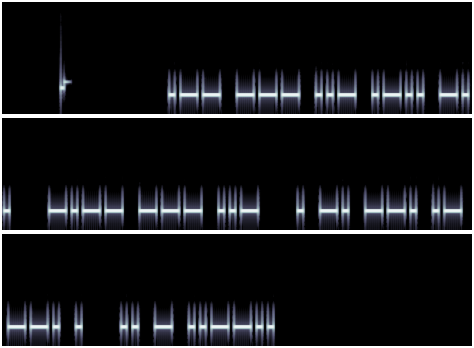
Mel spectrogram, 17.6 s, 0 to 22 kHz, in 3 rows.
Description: Morse code, heard as a keyed tone, about 17 wpm, 700 Hz. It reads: WOULD YOU ENGAGE IT?
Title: Sentences from Top 1500 Words 17wpm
